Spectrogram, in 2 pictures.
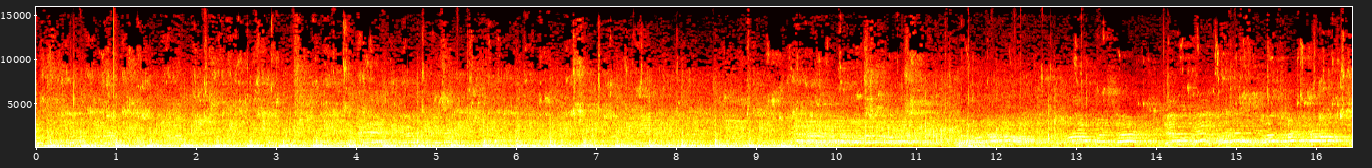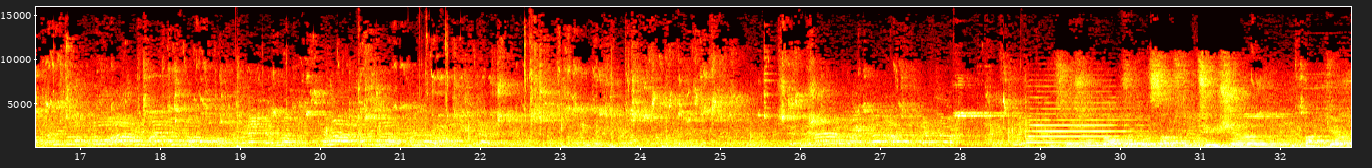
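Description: Live sound of a basketball game in an indoor arena. A regular, rhythmic thumping runs for about the first ten seconds, then gives way to a mix of crowd voices, and a short steady tone sounds near the end.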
